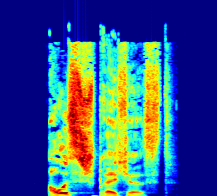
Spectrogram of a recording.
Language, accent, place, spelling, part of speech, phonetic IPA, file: German, Germany, Berlin, aussprechest, verb, [ˈaʊ̯sˌʃpʁɛçəst], De-aussprechest.ogg
- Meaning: second-person singular dependent subjunctive I of aussprechen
